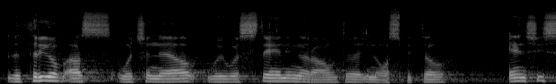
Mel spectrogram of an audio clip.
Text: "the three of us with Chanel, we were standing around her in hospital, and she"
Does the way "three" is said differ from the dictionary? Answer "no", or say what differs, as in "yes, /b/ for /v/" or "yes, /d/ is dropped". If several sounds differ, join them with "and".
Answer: no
